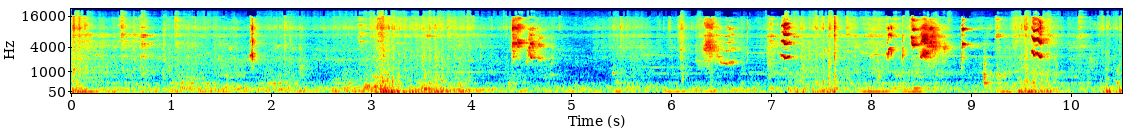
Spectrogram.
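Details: Lovebirds, a green Fischer's and a pastel blue, chirping in the morning: short, sharp high chirps in scattered bursts, clustering in the second half, over cage rustling and a low background rumble.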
